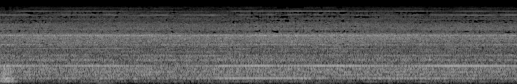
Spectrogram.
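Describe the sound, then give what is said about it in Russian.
A HOBOT 298 window cleaning robot runs on the outside of a window pane, with a steady, loud motor whine and suction hiss, with a few thin tonal lines holding constant throughout and no speech. “Робот для мойки окон HOBOT 2”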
